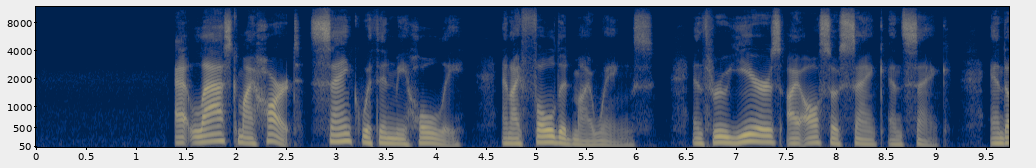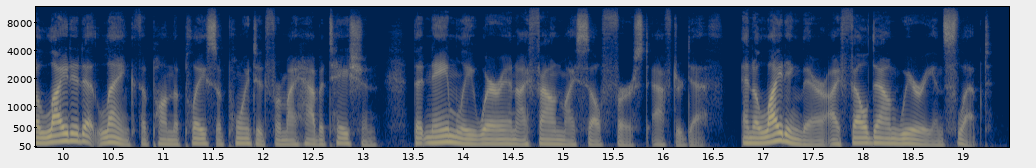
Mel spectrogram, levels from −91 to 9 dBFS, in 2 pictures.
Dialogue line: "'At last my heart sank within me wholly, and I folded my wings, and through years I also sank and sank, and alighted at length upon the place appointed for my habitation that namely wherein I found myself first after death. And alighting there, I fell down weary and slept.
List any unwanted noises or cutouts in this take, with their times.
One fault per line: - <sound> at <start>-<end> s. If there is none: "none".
none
